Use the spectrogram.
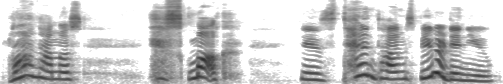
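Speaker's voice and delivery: hurried shouted warning; urgent shout. Retold or imitated. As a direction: yell at him to run. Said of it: "I was like".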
